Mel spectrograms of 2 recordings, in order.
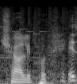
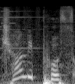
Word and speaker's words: Charlie Puth: Like Charlie Puth. Okay, is it Charlie Puth or Charlie Put? This has bothered me for many centuries. I've always pronounced it Charlie Puth.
